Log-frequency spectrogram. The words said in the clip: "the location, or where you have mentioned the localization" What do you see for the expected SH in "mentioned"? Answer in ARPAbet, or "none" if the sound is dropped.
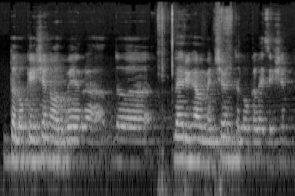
SH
